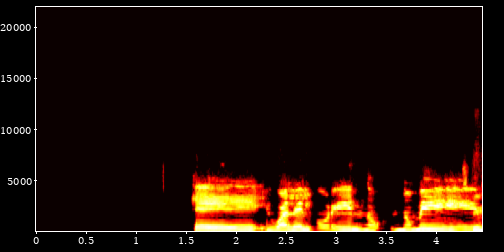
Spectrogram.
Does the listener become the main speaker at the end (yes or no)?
no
